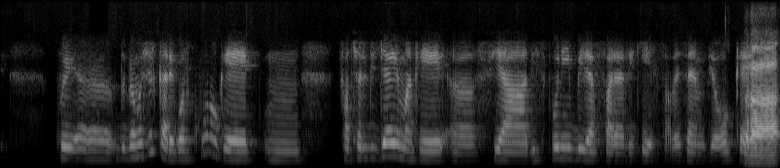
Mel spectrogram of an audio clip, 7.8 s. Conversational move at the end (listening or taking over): taking over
